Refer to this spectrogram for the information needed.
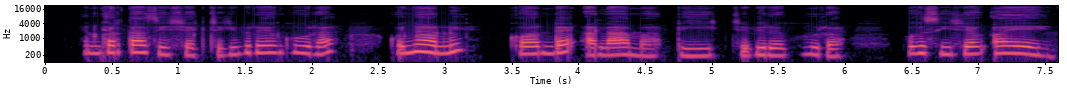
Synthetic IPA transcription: e˦nkɛ˦rta˦si˨ʃe˨k̚t͡ʃe˨ki˦bi˦ɾe˦ŋɡu˦ɾa˦ | ko˦ɲɔ˦li˦ | kʰɔ˦ndɛ˦ʔa˨la˦ma˨pik̚t͡ʃe˨bi˦ɾe˨ku˦ɾa˨ | po˦ki˦si˦ʃe˦ka˦e˦in

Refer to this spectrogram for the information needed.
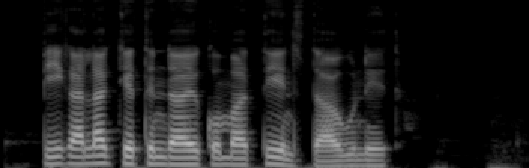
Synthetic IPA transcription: pi˦ka˧la˦k̚t͡ʃe˦t̪ɨ˦nda˦wi˦ko˦ma˦t̪i˦˨nst̪a˨ɡu˦ne˦t̪

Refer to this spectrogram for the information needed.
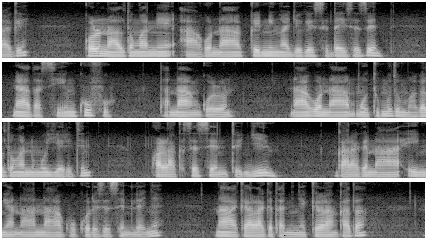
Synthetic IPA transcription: a˨k̬ɪ˦ | kɔ˦lo˦naː˨˦ltʊ˦ŋa˦nɪ˦a˨ko˦naː˨˦ke˦ni˦ŋa˨d͡ʒo˦ke˦sɪ˦da˦i˨sɛ˦s̬e˦n | nɛ˦a˨ta˨sḭ˦ŋku˦fu˨ | ta̰˨naː˦ŋko˨lo˦n | naː˨˦ko˦naː˨˦mo˨tu˨mu˦tu˨ma˨kɪ˦ltʊ˦ŋa˦nɪ˦mo˨ja˨ɾi˨ti˦n | wa˨la˨ksɛ˦se˨nto˨d͡ʒi˦m | ŋka˨ɾa˨kɪ˦naː˨˦e˦nja˨naː˨˦naː˨kʊ˨ko˦ɾe˨s̬ɛ˦se˨nlɛ˨ɲɛ˦ | naː˦˨kɛ˦a˨la˨kɪ˦ta˨nɪ˨ɲɛ˨kɪ˦la˨ŋka˦ta˦

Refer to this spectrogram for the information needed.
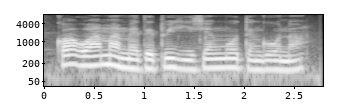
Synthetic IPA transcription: kɔ˦kwa˦ma˨me˨te˨twi˦d͡ʒi˨s̬je˦ŋ˦mo˦te˨ŋ˨ɡu˦˨na˦

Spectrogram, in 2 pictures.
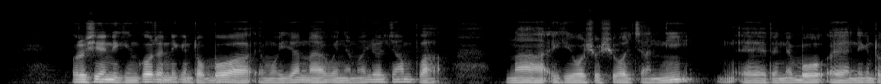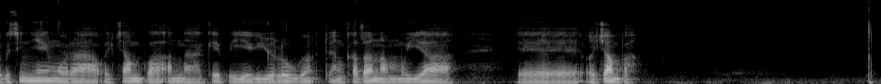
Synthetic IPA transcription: o˦ɾo˦ʃi˦e˦ni˨ki˨ŋɡo˦tɛ˨ne˦ki˨ntɔ˨bɔ˦a˨e˨mo˨ja˦na˨a˦wɛ˨ɲa˨ma˦li˦ɔ˦lt͡ʃa˦mpa˨ | na˦ḛ˦ki˨wo˦ʃo˨ʃɔ˨lt͡ʃa˨ni˦˨ | tɛ˨nɛ˦bo˦ʔɛ˨ne˦ki˨ntɔ˨ki˦si˦nɛ˦ŋɔ˨ɾa˨ɔ̰˨lt͡ʃa˦mpa˨a̰˨˦na˨kɛ˦pe˨je˦ki˨jo˨lo˦tɛ˨ŋka˦ta˦na˨mu˨ja˦ | ɛ˨ɔ̰˨lt͡ʃa˦mpa˨

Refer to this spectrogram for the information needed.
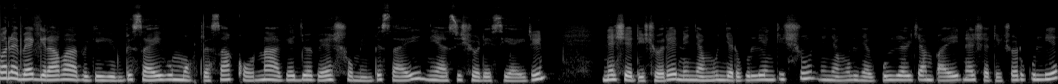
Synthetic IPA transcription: ɔ˦ɾɛ˨βɛ˦ɡɪ˨ɾa˦βa˦pi˨ki˨ki˨mbi˦sa˨i˦ku˦mɔ˨ktɛ˨sa˦kɔ˨na˦˨kɛ˦ʄɔ˦pɛ˨˦ʃɔ˨mi˨mbi˦sa˨i˦ni˦a˨si˦ʃɔ˨ɾɛ˨si˨a˨i˨ɾi˦n | nɛ˦ʃɛ˨ti˨ʃɔ˨ɾɛ˦ni˦ɲa˨ŋɡu˦ɲɛ˨ɾku˦li˦ɛ˦ŋɡi˦ʃu˦ni˦ɲa˨ŋɡu˦lɲɛ˨ɾku˦ljɛ˦lt͡ʃa˦mba˨i˦nɛ˦ʃɛ˨ti˨t͡ʃɔ˦ɾku˦ljɛ˦

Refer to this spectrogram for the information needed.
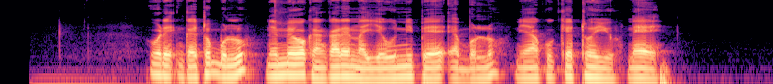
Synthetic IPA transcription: o˦ɾɛ˨ŋ˨ɡa˨i˨tɔ˦bo˨lo˦nɛ˦me˦ɔ˦kɛ˨ŋɡa˦ɾɛ˦na˨je˨u˦ni˦pɛ˨˦ʔɛ˨bo˨lo˦nɪ˨a˦ku˦kɛ˦tɔ˦ju˨nɛ˦ɛ˨

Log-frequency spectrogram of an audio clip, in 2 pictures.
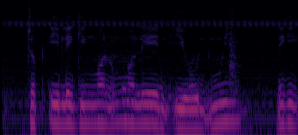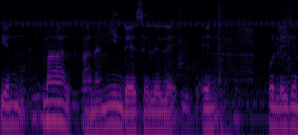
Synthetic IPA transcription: t͡ʃo˦pi˦le˦ɡi˦ŋɔ˦lŋɔ˦le˦ni˨wu˨nŋwi˦ɲ | ne˦ɡi˦ɡe˦nma˦˨la˨na˨ni˦ndɛ˨sɛ˨le˨lḛ˨e˦n | o˨le˦d͡ʒe˦

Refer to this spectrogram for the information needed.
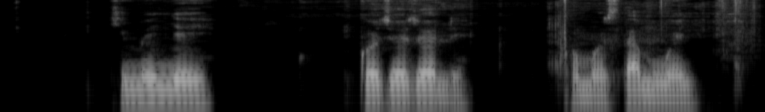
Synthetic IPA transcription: ki˨me˦ɲe˦j | kɔ˦d͡ʒɔ˦d͡ʒɔ˦le˨ | kɔ˨mɔ˨sta˦mŋwɛ˦ɲ

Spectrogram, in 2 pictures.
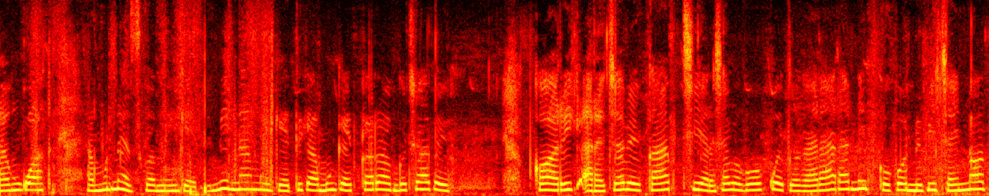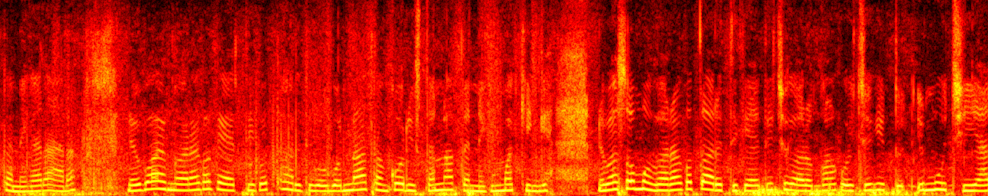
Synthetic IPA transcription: a˦ŋɡwa˦ta˨mu˦ne˨si̥˦kɔ˨mi˨ŋɡɛ˨ti˨mi˦na˦mu˨ŋɡɛ˨ti˦ka˨mu˦ŋɡe˨tkɔ˦ɾɔ˦ŋɡo˦t͡ʃa˦pɛ˨ | kɔ˦ɾi˦ka˨ɾa˨t͡ʃa˦pe˨ka˦pt͡ʃi˦a˨ɾa˨t͡ʃa˦pe˨ko˦kwe˦tkɔ˨ka˨ɾa˦ɾa˦ni˦pko˨ko˦ni˨pi˦t͡ʃa˦inɔ˦ta˨nɛ˨ka˨ɾa˦˨ɾa˦ne˨kɔ˦ŋɡɔ˨ɾa˦ko˦kɛ˨ti˨ko˦tɔ˦ɾi˨ti˨ko˨ko˨nɔ˦ta˨ŋko˦ɾi˨sta˦nɔ˦ta˨ne˨ki˦mwa˦ki˨ŋɡɛ˦ne˨βa˦so˦mo˨kɔ˨ɾa˦ko˦tɔ˦ɾi˨ti˨kɛ˨ti˦t͡ʃi˦kɔ˨ɾɔ˨ŋɡa˦ko˨i˨t͡ʃe˦ki˦tu˨ti˦mu˦t͡ʃi˦ja˦

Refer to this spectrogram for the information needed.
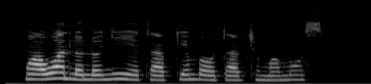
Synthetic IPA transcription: mwa˨wa˦nlɔ˨lɔ˨ɲi˦jɛ˨ta˨p̚ke˦mba˨ɔ˨ta˨bt͡ʃʊ˨ma˨mɔ˦s

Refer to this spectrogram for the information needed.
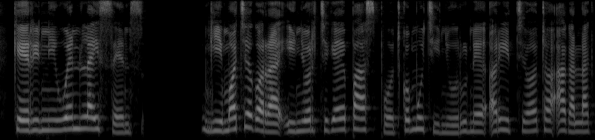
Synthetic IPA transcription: ke˨ɾi˨ni˨we˦nla˦ɪ˦sɛ˨ns | ŋɡi˨mɔ˦t͡ʃɪ˦kɔ˨ɾa˨ʔi˨ɲo˦rt͡ʃɪ˦ɡɛ˦pa˦spɔ˨tko˦mu˦t͡ʃi˨ɲo˨ɾu˦ne˦ʔɔ˦ɾɪ˦tjɔ˦tɔ˦ʔa˦ka˨la˦k

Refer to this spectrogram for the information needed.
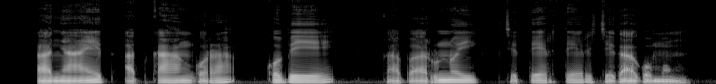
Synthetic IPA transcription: ka˨ɲa˨e˦ta˨tka˦ŋɡɔ˨ɾa | ko˦be˦ | ka˨pa˨ɾʔu˦no˦i˦k̚ | t͡ʃe˨tɛ˦ɾtɛ˦ɾt͡ʃe˨ka̰ɡo˨mo˨ŋ

